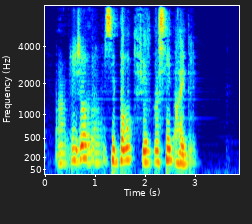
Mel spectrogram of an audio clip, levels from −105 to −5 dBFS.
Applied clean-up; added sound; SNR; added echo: neural mask model DeepFilterNet 3.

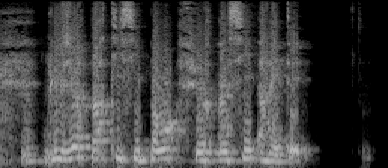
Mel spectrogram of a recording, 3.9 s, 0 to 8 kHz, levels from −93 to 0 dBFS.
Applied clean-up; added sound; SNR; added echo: neural mask model Resemble Enhance denoiser.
